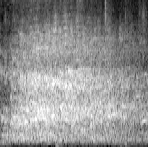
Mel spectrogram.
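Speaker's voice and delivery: quiet breathy laugh; soft laugh. Real, not acted. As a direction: laugh softly under breath. Laughing at own story.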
